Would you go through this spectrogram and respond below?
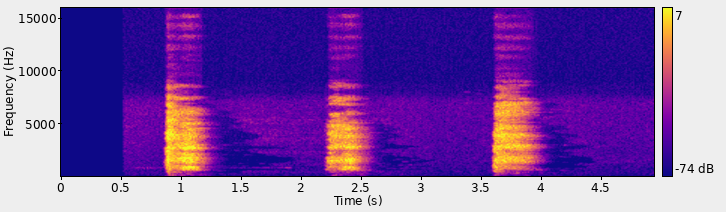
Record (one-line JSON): {"exhalation_length": "4.9 s", "exhalation_amplitude": 9279, "exhalation_signal_mean_std_ratio": 0.33, "survey_phase": "beta (2021-08-13 to 2022-03-07)", "age": "18-44", "gender": "Male", "wearing_mask": "No", "symptom_none": true, "smoker_status": "Never smoked", "respiratory_condition_asthma": false, "respiratory_condition_other": false, "recruitment_source": "REACT", "submission_delay": "2 days", "covid_test_result": "Negative", "covid_test_method": "RT-qPCR", "influenza_a_test_result": "Negative", "influenza_b_test_result": "Negative"}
